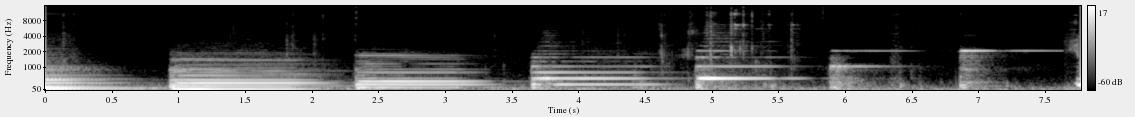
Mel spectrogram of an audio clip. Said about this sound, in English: If I was to play all of the C's on the piano, it would sound like this.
